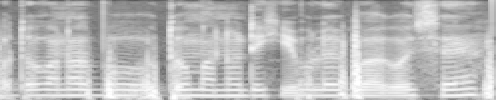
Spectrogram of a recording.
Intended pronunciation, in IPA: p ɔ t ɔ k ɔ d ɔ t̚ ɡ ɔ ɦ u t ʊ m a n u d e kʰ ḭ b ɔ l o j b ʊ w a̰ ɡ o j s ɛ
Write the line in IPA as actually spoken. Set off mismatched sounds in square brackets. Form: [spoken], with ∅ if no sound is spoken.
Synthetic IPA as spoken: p ɔ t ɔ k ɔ [n] ɔ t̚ [b] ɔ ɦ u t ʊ m a n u d e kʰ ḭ b ɔ l o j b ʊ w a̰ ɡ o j s ɛ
